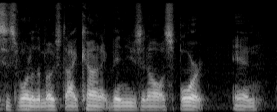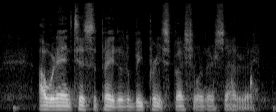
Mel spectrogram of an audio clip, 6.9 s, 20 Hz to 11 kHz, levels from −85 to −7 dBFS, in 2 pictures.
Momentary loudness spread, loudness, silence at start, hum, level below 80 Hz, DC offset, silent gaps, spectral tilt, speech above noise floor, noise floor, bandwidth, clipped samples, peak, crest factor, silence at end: 13 LU; -31 LUFS; 0 s; none; -74 dBFS; under 0.1%; none; -6 dB/octave; 28 dB; -58 dBFS; 10.5 kHz; under 0.1%; -12 dBFS; 18 dB; 0.25 s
